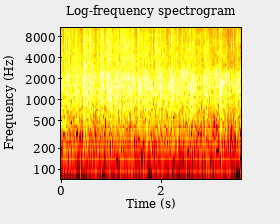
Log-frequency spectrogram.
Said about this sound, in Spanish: Si le vas a aplaudir al Señor, vamos, más fuerte, más fuerte.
